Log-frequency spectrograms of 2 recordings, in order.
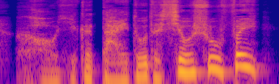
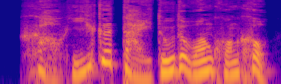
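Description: First: 好一个歹毒的萧淑妃 a bit calmer, the stress falling on 妃; bitter, seething accusation; through gritted teeth. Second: Through gritted teeth. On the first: (咬牙切齿地说“萧淑妃”) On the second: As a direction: spit out 王皇后 in fury. (咬牙切齿地说“王皇后”) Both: A narrator's reading. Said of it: "武则天咬牙切齿地说".

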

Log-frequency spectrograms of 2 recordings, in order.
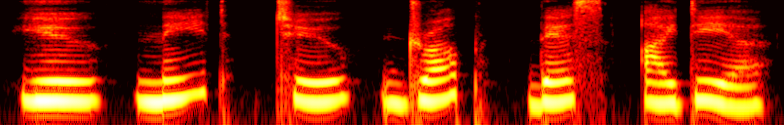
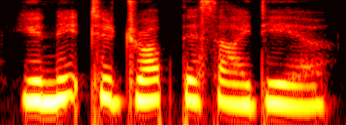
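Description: First: Slow, firm word-by-word reading; slow read-along. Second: Said in the usual way. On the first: Shown as a demonstration. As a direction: give each word its own space for learners. Teacher's slow read-along before normal take. (慢速逐词领读)

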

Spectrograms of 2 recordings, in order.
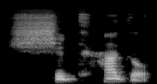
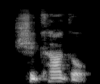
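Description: First: "Chicago" slowly, syllable by syllable; slow careful "Chicago"; drawn-out model. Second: Said in the usual way. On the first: Shown as a demonstration. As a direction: stretch "Chicago" out for learners. Teacher models word slowly, then normally.

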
